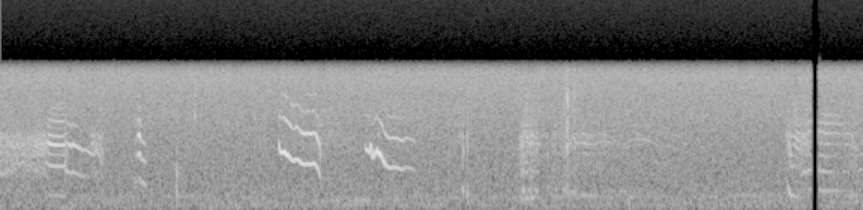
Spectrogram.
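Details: Strange snoring from a sleeping prairie dog: short, high squeaks that slide downward, spaced irregularly every second or two, some louder and some faint, against a quiet background hiss.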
